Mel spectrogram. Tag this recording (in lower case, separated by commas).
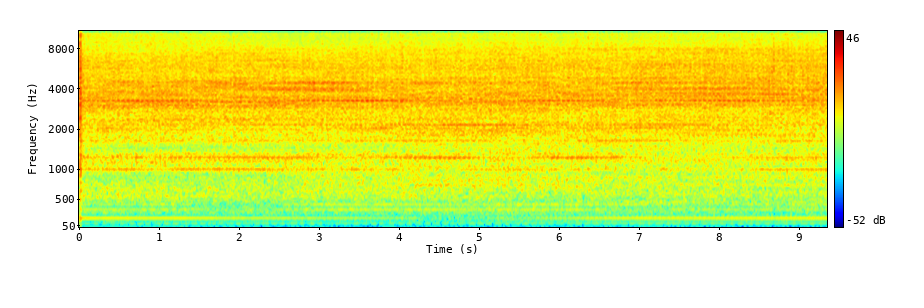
power tool, tools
